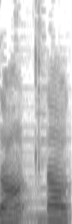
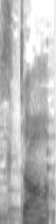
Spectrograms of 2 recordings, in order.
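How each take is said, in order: First: A vowel separates the s and t sounds. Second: The s and t sounds join with no vowel. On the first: The speaker calls it wrong. "సా టా కాకుండా" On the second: The speaker calls it right. "సంయుక్త శబ్దం స్టా"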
